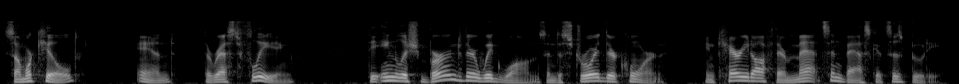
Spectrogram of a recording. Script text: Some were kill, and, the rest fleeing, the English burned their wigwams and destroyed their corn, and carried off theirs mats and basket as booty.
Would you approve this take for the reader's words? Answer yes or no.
no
